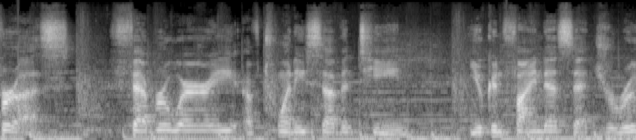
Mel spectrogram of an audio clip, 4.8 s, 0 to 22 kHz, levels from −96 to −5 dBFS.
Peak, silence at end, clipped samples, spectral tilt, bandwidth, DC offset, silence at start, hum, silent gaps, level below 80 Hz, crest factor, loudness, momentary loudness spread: -4 dBFS; 0 s; under 0.1%; -3 dB/octave; 20 kHz; under 0.1%; 0 s; none; none; -34 dBFS; 20 dB; -22 LUFS; 10 LU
